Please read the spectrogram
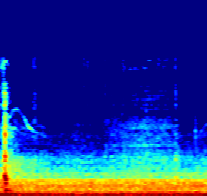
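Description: Faint steady room tone with no distinct sound.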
